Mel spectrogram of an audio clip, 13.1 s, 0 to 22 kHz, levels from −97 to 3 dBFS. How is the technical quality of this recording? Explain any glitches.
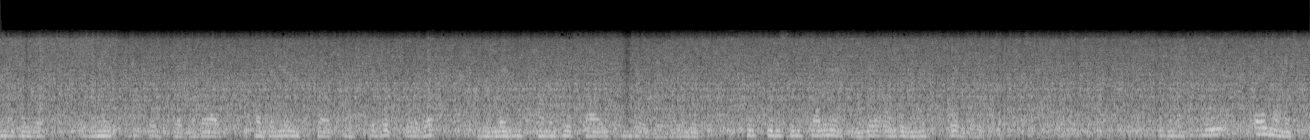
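Quality takes a real hit from the other side's voice leaking through, audible across the whole clip and sitting only a little below the main speech. It's likely the far-end loudspeaker audio getting past an echo canceller that didn't fully remove it. The top end stops around 8 kHz, which fits a lowish-bitrate Opus call path.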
